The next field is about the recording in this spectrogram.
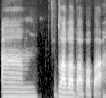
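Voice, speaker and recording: Lower-voiced woman hosting a casual livestream. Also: slow pace, dry recording. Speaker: livestream host. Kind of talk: casual reaction livestream, reading a transcript aloud with asides.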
